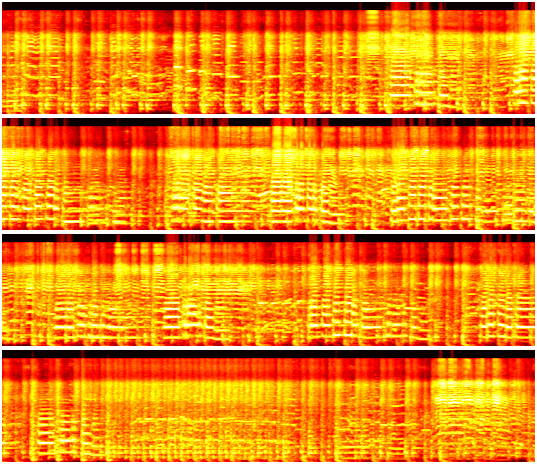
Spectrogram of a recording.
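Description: Wedding brass band playing: drums keep up a fast, steady beat, and trumpets and a large brass horn join with a loud stepping melody about six seconds in.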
